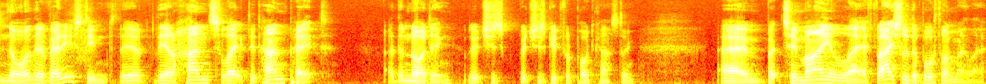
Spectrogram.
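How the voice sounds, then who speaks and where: Lively intonation from a man with a Scottish accent, medium pitch and a moderate pace. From west coast of Scotland. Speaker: podcast co-host. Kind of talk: casual chat.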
